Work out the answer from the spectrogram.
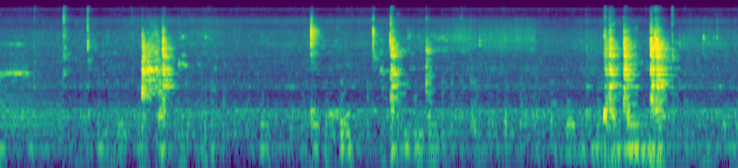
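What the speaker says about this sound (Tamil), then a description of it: "நல்லா வதங்கினதுக்கப்புறம் இப்போது கழுவி வச்சுருக்க கறியை சேர்த்துக்கிறோம்." Washed chicken pieces go into a pan of sautéed tomatoes for a street-style biryani, with quiet sizzling under scattered clinks and scrapes of a spoon against the pan, several sharp knocks near the end.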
